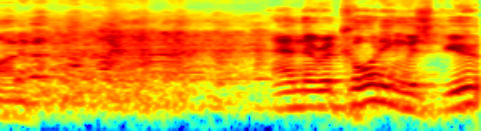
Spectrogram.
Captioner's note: audience laughing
